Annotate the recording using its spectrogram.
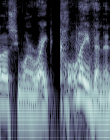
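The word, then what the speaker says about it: Klavan: to write clavin and you want to just say it just the same way say it with that alpha clavin right in there and also spell it that way k l a v a n and don't put in any e's that's for losers one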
